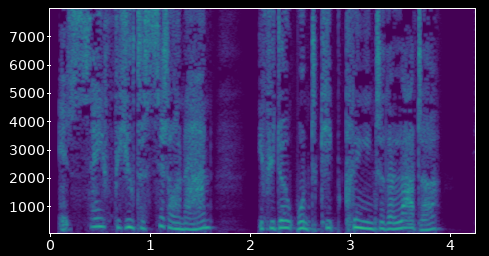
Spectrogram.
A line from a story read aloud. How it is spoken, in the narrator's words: he whispered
